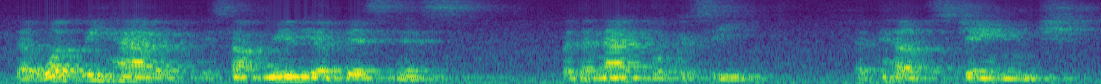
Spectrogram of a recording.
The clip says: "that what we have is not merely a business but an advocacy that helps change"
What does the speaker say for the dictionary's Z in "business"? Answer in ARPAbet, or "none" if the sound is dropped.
Z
